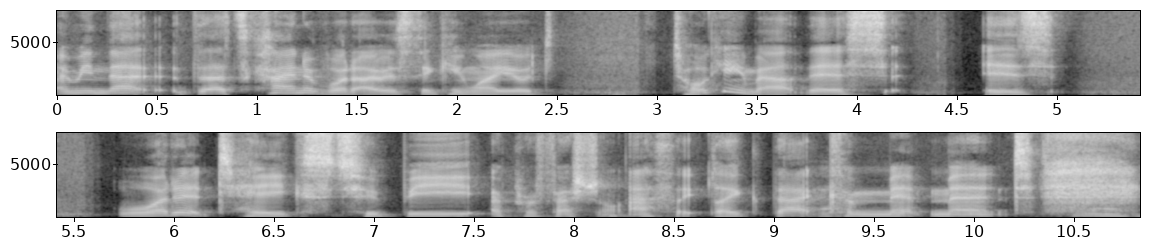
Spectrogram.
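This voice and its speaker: The speaker has an Australian accent and lively intonation. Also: woman, very deep, low pitch for a woman, moderate pace. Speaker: podcast host. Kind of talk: casual interview conversation.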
